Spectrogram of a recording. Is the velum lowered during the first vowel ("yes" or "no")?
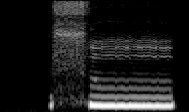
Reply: yes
